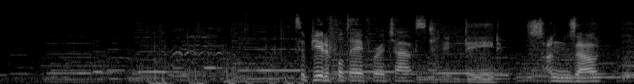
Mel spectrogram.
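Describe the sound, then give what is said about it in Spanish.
Horses whinny loudly and repeatedly over a busy, crowded medieval jousting tournament in a Bud Light commercial parodying a Game of Thrones fight, with hooves clattering in the background and voices talking underneath, all energetic. “nos muestra un torneo medieval de justa protagonizado por el caballero de Bud”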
